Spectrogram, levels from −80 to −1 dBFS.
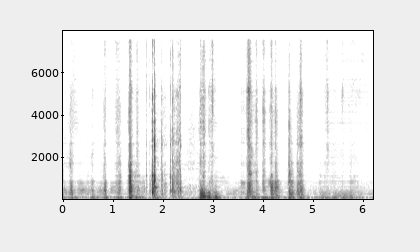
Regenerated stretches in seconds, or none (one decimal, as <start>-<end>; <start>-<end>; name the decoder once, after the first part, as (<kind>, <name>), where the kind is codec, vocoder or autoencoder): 0.0-1.6 (vocoder, HiFi-GAN); 2.7-6.2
